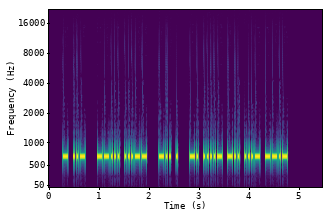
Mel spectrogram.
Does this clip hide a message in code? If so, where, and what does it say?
Yes: Morse code from 0.3 to 4.8 s, heard as a keyed tone, about 40 wpm, 700 Hz. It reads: TU 73 DE N4DVQ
